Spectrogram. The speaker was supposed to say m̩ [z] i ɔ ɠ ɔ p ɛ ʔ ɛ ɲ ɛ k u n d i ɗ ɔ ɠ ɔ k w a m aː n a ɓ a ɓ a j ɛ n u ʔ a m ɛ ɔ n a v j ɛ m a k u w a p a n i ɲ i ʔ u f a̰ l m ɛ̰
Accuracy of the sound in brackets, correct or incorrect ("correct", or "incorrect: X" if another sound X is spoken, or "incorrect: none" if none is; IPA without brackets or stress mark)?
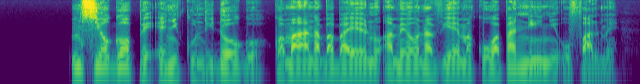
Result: incorrect: s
